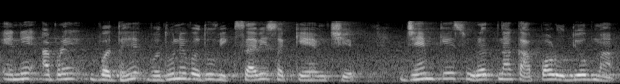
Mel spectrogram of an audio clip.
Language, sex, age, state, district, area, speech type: Gujarati, female, 45-60, Gujarat, Surat, urban, spontaneous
